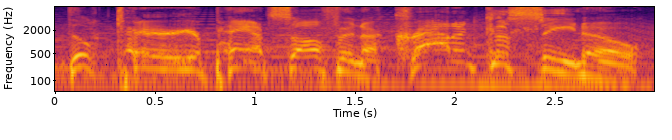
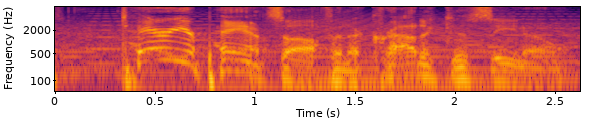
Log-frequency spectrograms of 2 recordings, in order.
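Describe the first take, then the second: First: It is said in a put-on cowboy voice. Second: It is said in the speaker's normal voice.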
